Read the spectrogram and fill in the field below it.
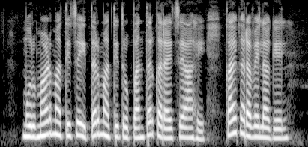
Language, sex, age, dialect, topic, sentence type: Marathi, female, 31-35, Northern Konkan, agriculture, question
